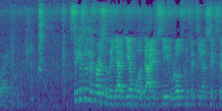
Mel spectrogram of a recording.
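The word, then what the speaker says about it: Jagiełło: It is pronounced probably something like Yagyevwo.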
